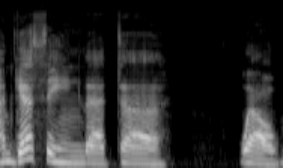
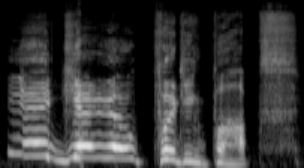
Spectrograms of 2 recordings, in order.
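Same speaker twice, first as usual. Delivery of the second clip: high, loud, very slow drawn-out pitchman voice; booming, slow TV-spokesman voice, much higher; Bill Cosby impression; 9 semitones higher, 5 dB louder, much slower than usual. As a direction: stretch it out like an old pudding ad. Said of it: "My regular Bill Cosby impression".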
